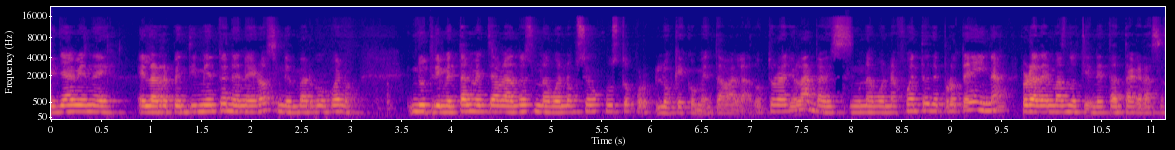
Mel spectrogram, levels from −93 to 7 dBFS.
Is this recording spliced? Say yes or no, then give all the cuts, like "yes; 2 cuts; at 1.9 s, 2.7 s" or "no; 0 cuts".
yes; 2 cuts; at 8.0 s, 9.6 s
